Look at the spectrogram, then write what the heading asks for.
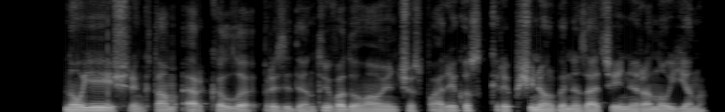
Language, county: Lithuanian, Telšiai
